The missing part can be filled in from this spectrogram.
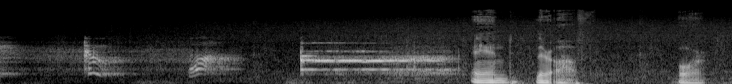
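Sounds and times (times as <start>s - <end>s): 
regatta starting bell ringing: 3.0s - 4.5s
speech: 4.7s - 5.9s.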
